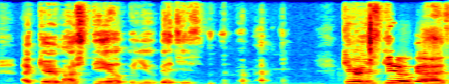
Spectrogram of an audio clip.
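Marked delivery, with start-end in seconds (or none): 0.2-2.0 put-on Louisiana accent. Signing off to viewers in a put-on louisiana accent. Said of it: "That's a Louisiana accent".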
